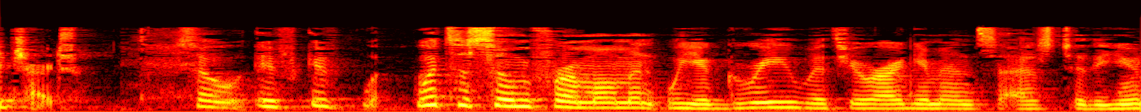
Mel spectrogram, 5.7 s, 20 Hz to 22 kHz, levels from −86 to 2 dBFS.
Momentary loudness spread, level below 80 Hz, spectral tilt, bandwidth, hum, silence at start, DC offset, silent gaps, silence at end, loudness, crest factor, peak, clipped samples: 14 LU; -60 dBFS; -3.5 dB/octave; 8.6 kHz; none; 0 s; 0.7%; none; 0 s; -18 LUFS; 18 dB; 0 dBFS; under 0.1%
